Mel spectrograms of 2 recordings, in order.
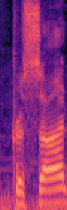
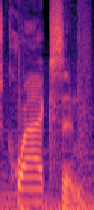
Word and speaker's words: croissant: pronounce it as quackson there's a pretty notable difference between croissant and quackson and apparently holland slipped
